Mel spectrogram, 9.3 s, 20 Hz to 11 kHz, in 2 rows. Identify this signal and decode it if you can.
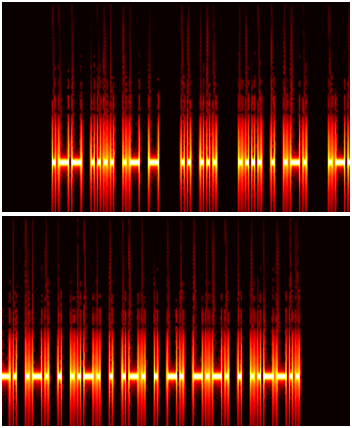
Morse code, heard as a keyed tone, about 28 wpm, 700 Hz. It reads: WHAT IS HER PREFERENCE?
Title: Sentences from Top 1500 Words 28wpm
